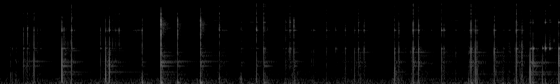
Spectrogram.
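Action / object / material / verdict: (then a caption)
tap / glass light bulb / glass / none. A glass light bulb is pulled out of its box and tapped, giving a quick, irregular run of bright, glassy clicks and small ticks with faint rustling between them. Each tap is sharp and high-pitched and dies away almost at once.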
